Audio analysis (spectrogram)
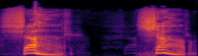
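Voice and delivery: শাহর with a breathy h before r; শাহর said as shahr with a clear h. Shown as a demonstration. Teacher shows students how to say শাহর. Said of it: "শাহর এমন হবে".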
